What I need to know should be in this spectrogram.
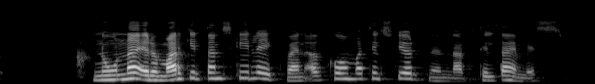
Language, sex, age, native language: Icelandic, female, 40-49, Icelandic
